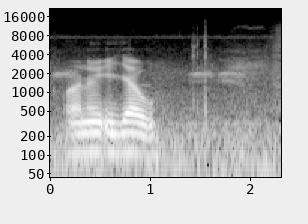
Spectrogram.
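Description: A man's voice: one drawn-out vocal utterance lasting under a second, near the start.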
